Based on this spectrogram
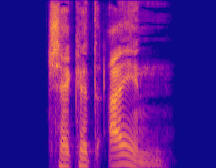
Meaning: second-person plural subjunctive I of einchecken
- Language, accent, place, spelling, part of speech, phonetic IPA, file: German, Germany, Berlin, checket ein, verb, [ˌt͡ʃɛkət ˈaɪ̯n], De-checket ein.ogg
